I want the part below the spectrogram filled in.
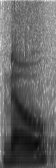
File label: "no", dealer's speech; PowerPOKER Demo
